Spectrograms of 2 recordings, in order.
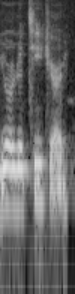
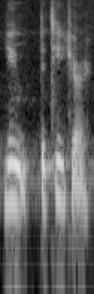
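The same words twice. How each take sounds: First: Said in the usual way. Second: "You" without the r of "You're"; zero copula. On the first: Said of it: "So instead of saying". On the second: Shown as a demonstration. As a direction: say a bare "You" straight before "the teacher". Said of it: "they say".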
